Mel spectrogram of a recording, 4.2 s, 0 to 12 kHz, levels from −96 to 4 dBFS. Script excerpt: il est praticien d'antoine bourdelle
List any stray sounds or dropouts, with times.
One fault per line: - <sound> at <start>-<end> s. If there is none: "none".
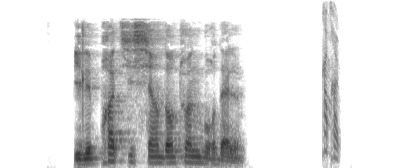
- chirp at 3.2-3.4 s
